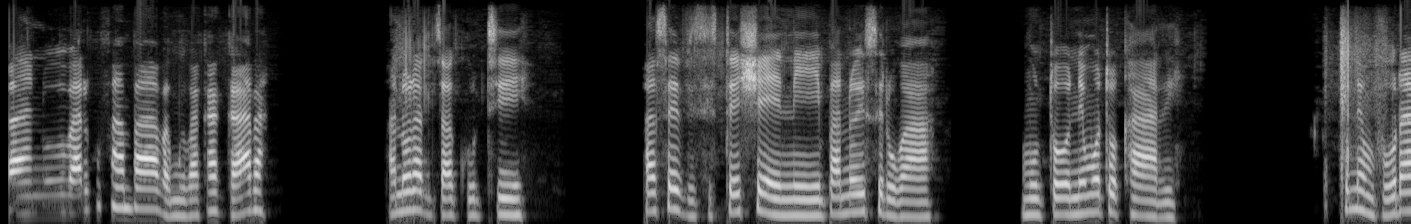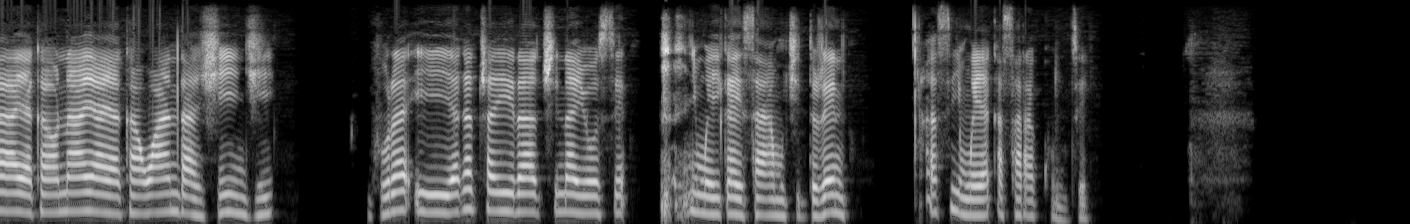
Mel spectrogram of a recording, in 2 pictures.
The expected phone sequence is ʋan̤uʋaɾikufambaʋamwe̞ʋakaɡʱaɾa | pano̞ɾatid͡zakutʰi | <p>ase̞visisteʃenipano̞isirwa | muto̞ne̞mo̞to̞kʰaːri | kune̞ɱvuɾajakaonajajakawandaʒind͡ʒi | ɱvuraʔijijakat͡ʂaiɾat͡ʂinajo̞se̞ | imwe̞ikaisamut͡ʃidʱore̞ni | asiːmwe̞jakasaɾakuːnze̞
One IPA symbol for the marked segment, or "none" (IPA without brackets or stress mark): p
